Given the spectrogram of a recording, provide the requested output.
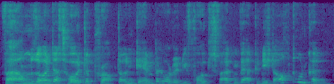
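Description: A woman's voice: lively intonation, brisk, a little mellow, echoey room, natural voice. A woman voicing a scheming, fawning male Devil who talks like a wheedling salesman, in a read-aloud story. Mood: smug. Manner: wheedling, theatrical, swings between whining and eager pitching.

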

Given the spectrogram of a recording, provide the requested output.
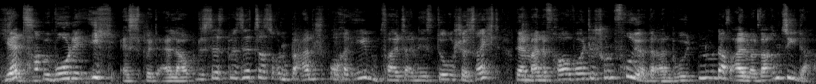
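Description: A woman voicing an insolent little male sparrow, dry and sneering, bouncing between low and high notes with cocky ease. The voice comes from some distance in an echoing room. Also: big pitch swings, brisk, few pauses, a little mellow. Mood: mocking. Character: cheeky mocking male city sparrow. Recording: roomy, distant mic.

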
